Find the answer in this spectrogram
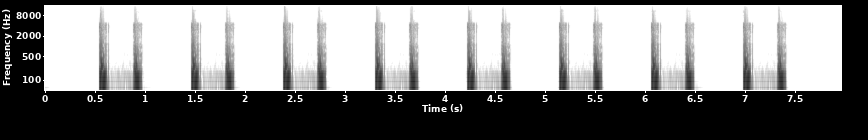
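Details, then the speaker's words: Normal heart sounds at about 65 beats per minute: clean paired S1 "lub" and S2 "dub" with quiet gaps between. "The S1 heart sound is usually described as sounding like the word lub, and the S2 heart sound dub."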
